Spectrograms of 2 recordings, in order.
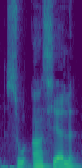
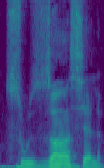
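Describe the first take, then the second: First: The words are said separately without linking. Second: The words flow together with a linking sound. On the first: The speaker calls it wrong. "c'est pas fluide, c'est pas naturel" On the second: The speaker calls it right. "on fait bien la liaison"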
